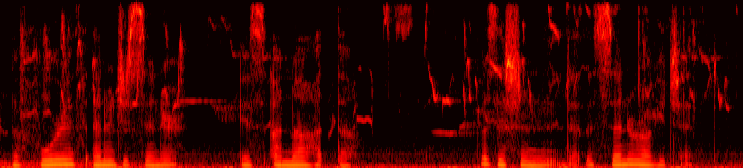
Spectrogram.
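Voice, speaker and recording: A soothing, gentle tone carries this voice at a fairly slow pace, with long, frequent pauses. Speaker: yoga nidra instructor. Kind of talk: guided meditation, a slow chakra-by-chakra visualization naming centers and colors. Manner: slow, soothing, evenly paced cadence guiding attention step by step; gentle, calm and hypnotic, with repetitive listing phrasing.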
